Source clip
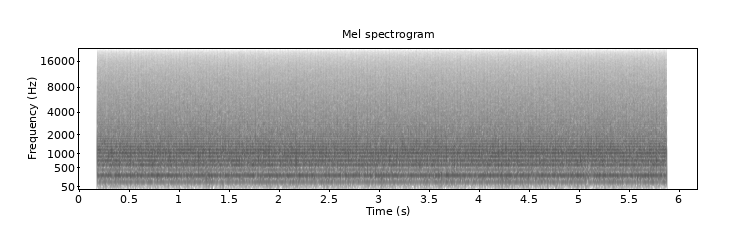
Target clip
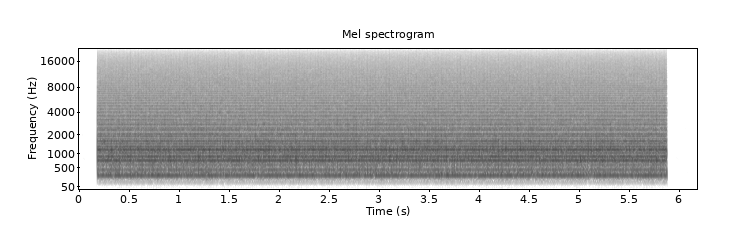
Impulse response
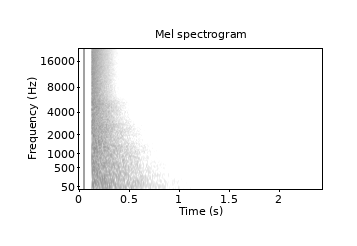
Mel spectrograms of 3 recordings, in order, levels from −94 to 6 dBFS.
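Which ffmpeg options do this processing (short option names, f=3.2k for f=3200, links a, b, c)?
-af "highpass=f=270:w=0.5412,highpass=f=270:w=1.3066,aecho=1:1:2.5:0.59,volume=1dB"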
